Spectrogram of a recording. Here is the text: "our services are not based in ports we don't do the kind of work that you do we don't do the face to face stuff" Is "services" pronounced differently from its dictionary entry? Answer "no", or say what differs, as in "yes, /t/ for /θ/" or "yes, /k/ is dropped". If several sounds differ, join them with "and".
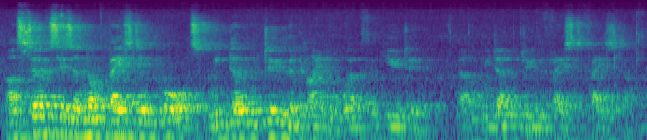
no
